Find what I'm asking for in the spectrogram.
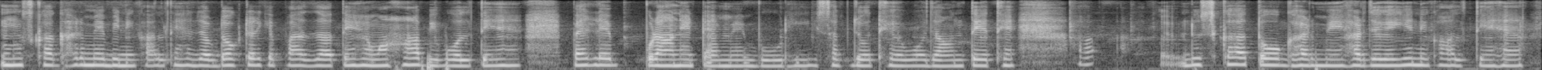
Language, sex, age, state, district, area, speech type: Urdu, female, 45-60, Bihar, Khagaria, rural, spontaneous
